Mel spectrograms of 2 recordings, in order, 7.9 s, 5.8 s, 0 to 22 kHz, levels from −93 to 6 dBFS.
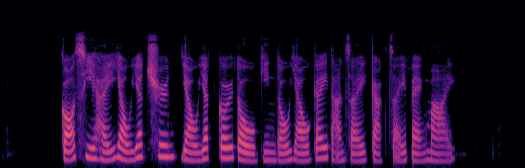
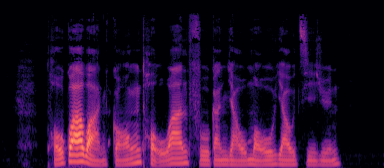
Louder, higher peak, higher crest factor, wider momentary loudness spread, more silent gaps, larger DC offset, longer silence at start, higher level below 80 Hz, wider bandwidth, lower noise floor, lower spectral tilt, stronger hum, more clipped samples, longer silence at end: second, -36 LUFS vs -27 LUFS; second, -16 dBFS vs -6 dBFS; about the same, 22 dB vs 22 dB; second, 9 LU vs 19 LU; neither; neither; first, 0.95 s vs 0.8 s; second, under -90 dBFS vs -68 dBFS; second, 10 kHz vs 15 kHz; first, under -90 dBFS vs -86 dBFS; second, -3 dB/octave vs -7 dB/octave; neither; neither; first, 1.05 s vs 0.7 s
